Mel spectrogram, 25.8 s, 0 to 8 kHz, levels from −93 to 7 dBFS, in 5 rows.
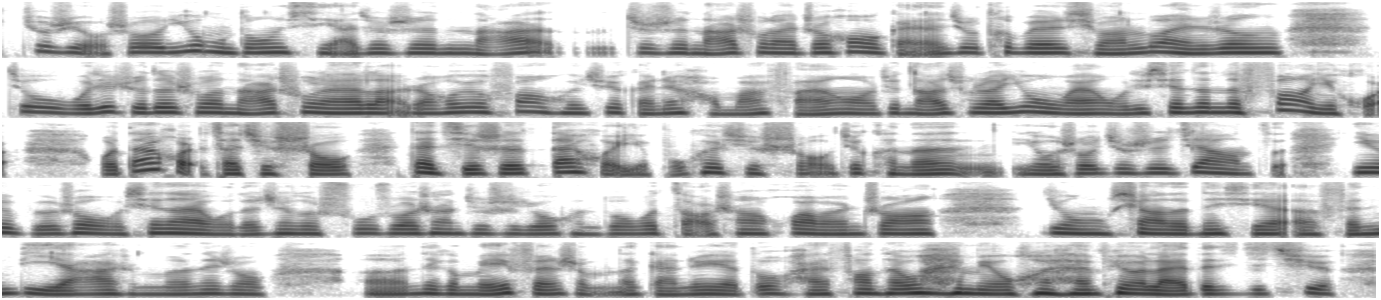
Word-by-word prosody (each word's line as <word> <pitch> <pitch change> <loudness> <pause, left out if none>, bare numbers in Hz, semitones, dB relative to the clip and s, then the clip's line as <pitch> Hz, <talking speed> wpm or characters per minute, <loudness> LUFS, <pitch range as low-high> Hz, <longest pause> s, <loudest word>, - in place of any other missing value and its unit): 就 260 - -7
是 215 - -5
有 205 - -4
时 220 - -6
候 220 -1 +1
用 235 -2 -1
东 210 +1 0
西 195 -2 -8
啊， - - -4
就 195 +1 -3
是 195 +1 -2
拿 185 +1 -2 0.3
就 205 - -8
是 195 +1 -3
拿 180 +3 -1
出 205 +2 -6
来 195 -1 0
之 210 +2 -1
后， 225 0 0
感 - - -6
觉 - - -2
就 210 +1 -3
特 225 - -7
别 205 -1 +2
喜 195 -2 -6
欢 170 +1 +1
乱 205 -4 +1
扔， 210 +1 +2 0.4
就 240 -3 -1
我 185 -3 0
就 230 - +2
觉 210 -2 -1
得 220 - +3
说： 215 0 0
“拿 185 +1 0
出 215 +3 -4
来 195 -1 +4
了 195 -1 +2
然 185 - -2
后 210 - +1
又 225 0 +1
放 230 +1 -4
回 190 -1 -2
去， 210 +3 -4
感 170 -4 -5
觉 190 - 0
好 160 -5 -8
麻 155 +4 -2
烦 155 -1 -3
哦， 175 -1 -1
就 195 - -5
拿 165 -1 0
出 210 +2 -5
来 200 - +5
用 225 0 +2
完， 175 0 +1
我 165 - -3
就 185 - -1
先 215 +2 +1
在 225 - +4
那 215 - +4
放 275 +4 0
一 175 - +1
会 - - -4
儿， - - -17 0.3
我 155 - +2
待 320 - +4
会 - - +4
儿 - - -7
再 165 -1 +3
去 165 - -2
收。” 150 0 +1 0.2
但 210 -3 +6
其 175 +1 +3
实 180 +1 +4
待 230 +5 +3
会 - - -3
儿 - - 0
也 - - -4
不 - - -11
会 215 -1 +1
去 180 -2 -5
收， 170 +4 -5
就 190 +1 -3
可 170 - -4
能 160 +2 +1
有 155 -1 -1
时 155 - -6
候 180 - +2
就 190 +1 -4
是 195 +1 0
这 225 - 0
样 185 -6 +2
子。 - - -12 0.2
因 220 0 +3
为 210 - +4
比 165 - -11
如 170 - -1
说 190 0 +1
我 160 - -3
现 195 +5 0
在 180 -3 +4
我 150 - -4
的 145 - -4
这 175 +2 -1
个 170 - 0
书 180 +4 -7
桌 180 0 0
上 180 -1 -1
就 175 - -5
是 165 0 -8
有 165 +1 -1
很 155 -3 -8
多， 165 +1 -4
我 175 - -1
早 160 - -5
上 170 +2 -2
化 180 +2 +1
完 155 0 -1
妆 170 0 +1 0.4
用 180 -5 +1
下 175 +1 +2
的 160 - +2
那 170 +2 +1
些， 165 0 -1
呃， 150 - -2
粉 150 +4 -1
底 180 - 0
呀， 150 +1 +2
什 150 - -8
么 150 0 -5
的 150 - -2
那 170 +1 -1
种 155 -3 -3 0.3
呃， - - -2
那 175 +1 +1
个 160 - 0
眉 155 +3 +3
粉 165 -4 0
什 160 -3 -5
么 - - -12
的， 150 - -3
感 135 -2 -4
觉 155 - 0
也 150 -2 +2
都 165 +4 -1
还 155 -1 -1
放 180 +2 +1
在 180 +1 +5
外 190 -1 +6
面， 165 -4 +5
我 - - +4
还 165 -1 +5
没 160 - -5
有 175 - +6
来 145 -2 +6
得 160 - +2
及 155 +1 -7
去 170 +2 -1
180 Hz, 370 characters per minute, -24 LUFS, 165-200 Hz, 0.4 s, 但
